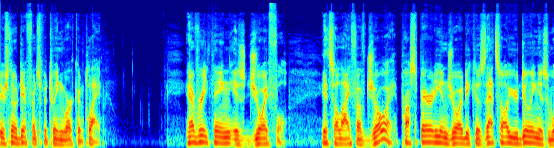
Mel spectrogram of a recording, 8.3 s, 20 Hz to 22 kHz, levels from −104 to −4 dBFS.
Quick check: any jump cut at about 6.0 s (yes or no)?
yes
